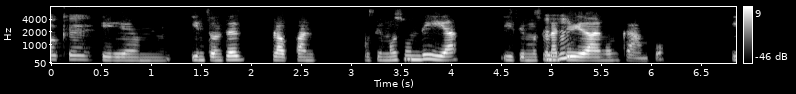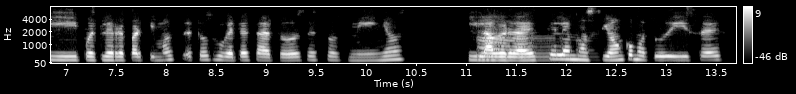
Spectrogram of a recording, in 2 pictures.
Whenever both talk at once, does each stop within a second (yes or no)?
no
